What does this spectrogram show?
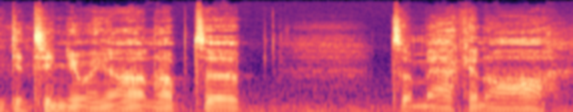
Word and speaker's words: Mackinac: Pleasant and then continuing on up to to Mackinac Mac a knack my father-in-law oh my gosh still cracks me up he was i we he was going to sue st.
